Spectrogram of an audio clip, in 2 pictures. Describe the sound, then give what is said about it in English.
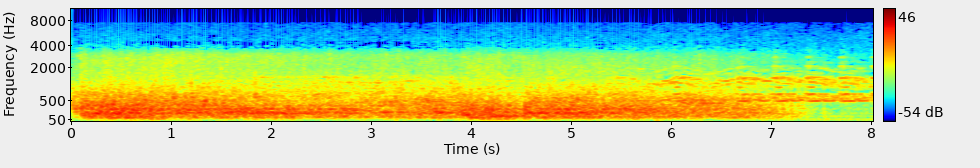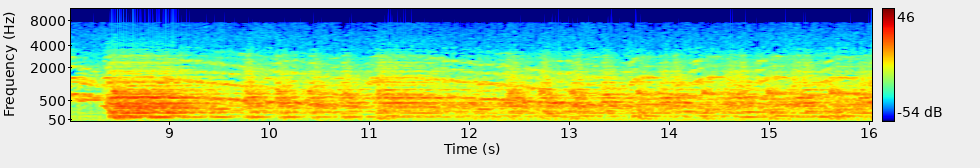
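Train cars leave the rails at a turn, roll over and over, and crash into great boulders lining the slope in a long, loud rumbling roar of tumbling metal, then a sudden jolt gives way to ringing, screeching metallic tones that slowly fade. No one speaks. “The cars left the rails at the turn and rolled over and over until they crashed into the great boulders that lined the slope.”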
